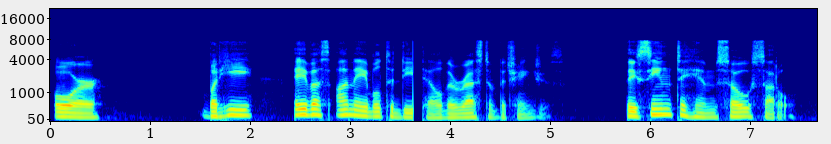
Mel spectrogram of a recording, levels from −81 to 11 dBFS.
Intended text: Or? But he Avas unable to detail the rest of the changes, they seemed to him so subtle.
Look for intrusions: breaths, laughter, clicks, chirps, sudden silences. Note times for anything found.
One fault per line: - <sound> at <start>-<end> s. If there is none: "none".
- dropout at 3.6-3.7 s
